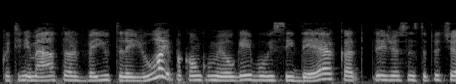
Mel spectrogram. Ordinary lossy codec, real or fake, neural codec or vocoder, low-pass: MP3, 32 kbps; fake; codec, 16 kHz, 0.4 kbps, LongCat-Audio-Codec; 7.2 kHz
